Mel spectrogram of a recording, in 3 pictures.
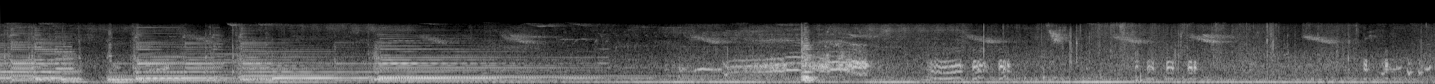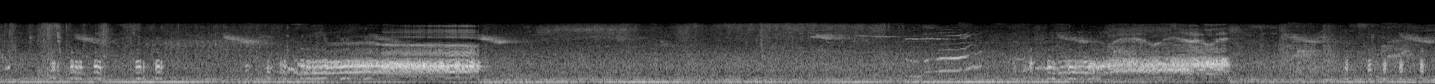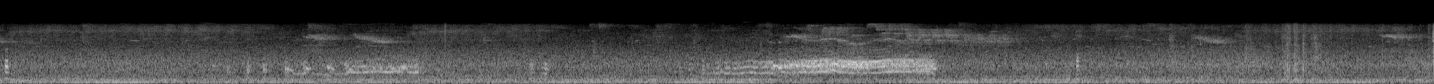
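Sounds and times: chickens clucking quickly: 6.6 - 19.2, 23.4 - 29.0, 30.8 - 33.0, 35.4 - 38.2
chicken long loud calls: 6.7 - 10.2, 17.0 - 19.2, 23.5 - 26.7, 31.5 - 33.0, 35.7 - 38.1.

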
